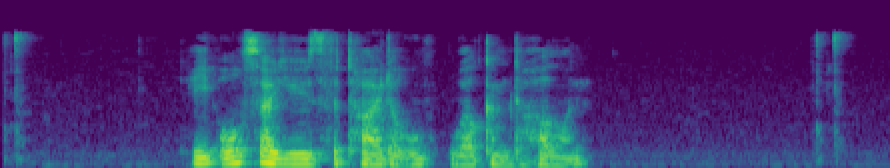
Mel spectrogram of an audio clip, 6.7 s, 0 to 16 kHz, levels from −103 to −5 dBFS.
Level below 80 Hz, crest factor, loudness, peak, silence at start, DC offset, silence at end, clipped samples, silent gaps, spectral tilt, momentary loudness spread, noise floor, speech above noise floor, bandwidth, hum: -54 dBFS; 22 dB; -24 LUFS; -4 dBFS; 1.45 s; under 0.1%; 2.25 s; under 0.1%; none; -6.5 dB/octave; 14 LU; -73 dBFS; 50 dB; 7.8 kHz; none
